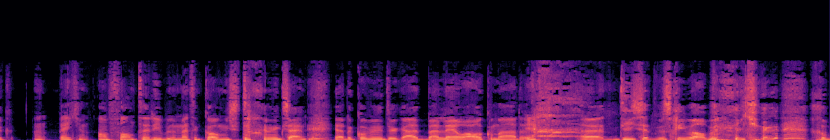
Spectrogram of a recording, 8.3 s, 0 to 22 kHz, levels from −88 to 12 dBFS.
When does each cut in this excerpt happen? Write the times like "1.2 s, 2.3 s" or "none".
none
